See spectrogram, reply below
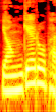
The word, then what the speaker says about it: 영계: 반가워가 반가워로 소리나는 것처럼 니은은 기역 앞에서 이응으로 소리나는데요. 이런 자음동화 현상에 따라 연계가 영계로 발음된 건데 오랜 세월을 거치면서 표기도 영계로 굳어진 겁니다.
